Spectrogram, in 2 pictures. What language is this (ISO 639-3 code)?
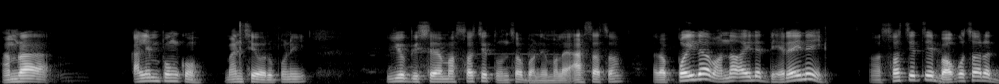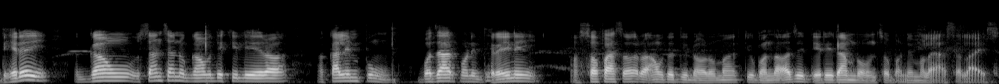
nep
